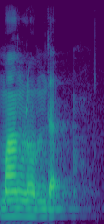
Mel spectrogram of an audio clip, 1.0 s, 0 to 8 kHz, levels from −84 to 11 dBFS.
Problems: none marked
